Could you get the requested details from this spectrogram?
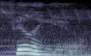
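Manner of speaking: ordinary talk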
